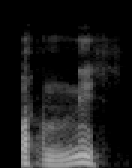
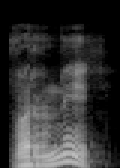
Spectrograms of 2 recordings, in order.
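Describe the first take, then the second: First: The word begins with a p sound. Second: The word begins with a v sound. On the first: This is how speakers actually say it. "tapi pernis" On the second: This is the original form, which speakers do not use. "Kita tidak pernah mengucapkan mengucapkan vernis"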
